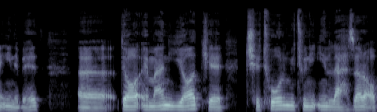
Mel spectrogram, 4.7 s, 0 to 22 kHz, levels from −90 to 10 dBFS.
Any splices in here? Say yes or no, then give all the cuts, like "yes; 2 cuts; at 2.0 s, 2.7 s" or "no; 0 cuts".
yes; 3 cuts; at 1.5 s, 2.5 s, 3.0 s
